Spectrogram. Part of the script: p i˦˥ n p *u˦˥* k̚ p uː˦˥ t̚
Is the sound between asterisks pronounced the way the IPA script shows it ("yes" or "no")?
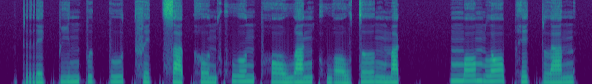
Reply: no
